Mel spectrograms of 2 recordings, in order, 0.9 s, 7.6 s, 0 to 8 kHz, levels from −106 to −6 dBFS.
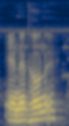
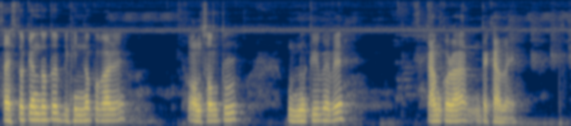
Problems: constant background noise, background conversations at intervals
